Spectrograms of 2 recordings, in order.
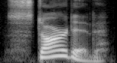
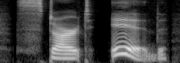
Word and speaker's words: started: Start becomes started. Yes, started, two syllables. Start-id.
